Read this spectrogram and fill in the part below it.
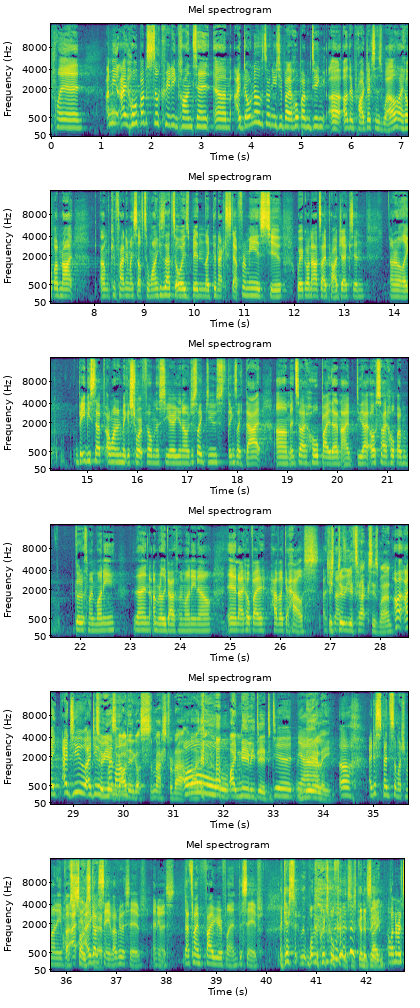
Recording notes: Recorded live at Vidcon 2020.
